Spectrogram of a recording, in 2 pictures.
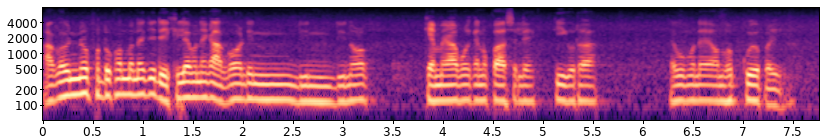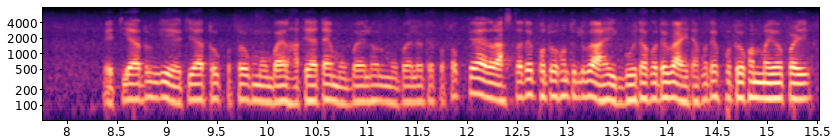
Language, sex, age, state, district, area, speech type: Assamese, male, 18-30, Assam, Golaghat, rural, spontaneous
